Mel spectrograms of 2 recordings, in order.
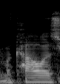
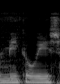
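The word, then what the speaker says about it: Mikailis: like so we're playing three exorcistor McAuliffe or mikalis however you want to pronounce it essentially uh the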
